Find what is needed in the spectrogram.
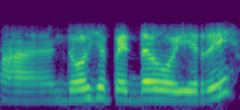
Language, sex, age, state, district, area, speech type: Telugu, female, 30-45, Telangana, Ranga Reddy, urban, conversation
